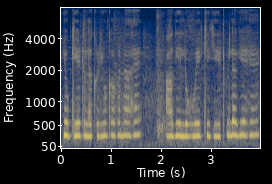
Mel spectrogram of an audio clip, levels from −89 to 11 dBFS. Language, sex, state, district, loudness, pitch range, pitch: Hindi, male, Himachal Pradesh, Shimla, -14 LUFS, 265-280 Hz, 270 Hz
